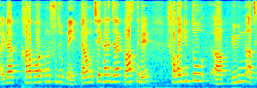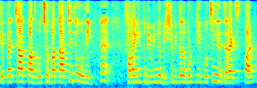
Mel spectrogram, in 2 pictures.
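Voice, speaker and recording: A man's voice: high voice, slight background noise. A young man from Bangladesh teaching an online English exam-prep class, repeating rules and checking that students follow. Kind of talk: livestreamed exam-prep lesson.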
